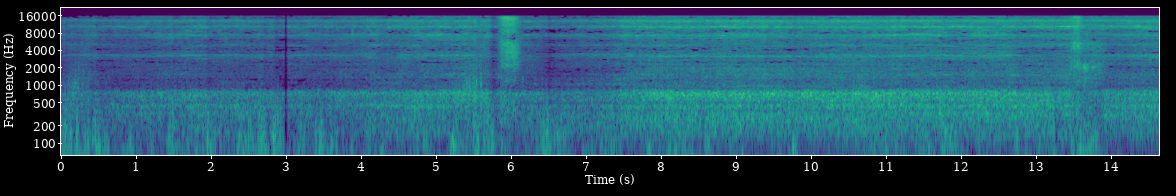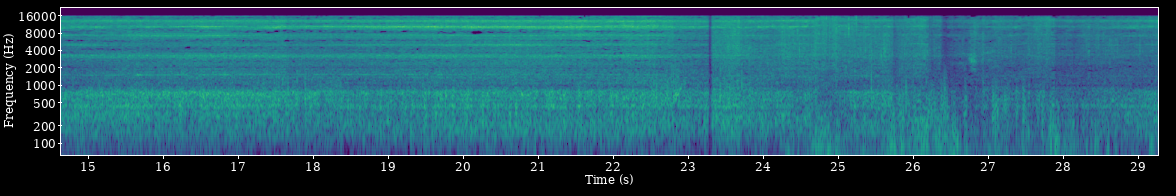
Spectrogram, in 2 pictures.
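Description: Breaded trout fillet frying in butter in a cast-iron skillet on a camp stove: a steady sizzling rush that grows louder about seven seconds in, with a few sharp pops.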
